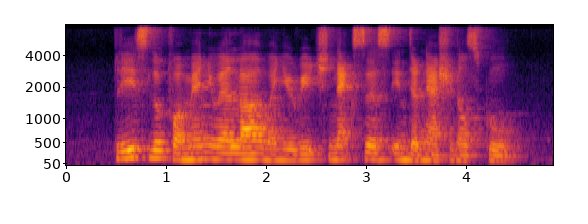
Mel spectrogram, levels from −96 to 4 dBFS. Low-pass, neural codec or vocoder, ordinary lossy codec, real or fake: 7.2 kHz; none; none; real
